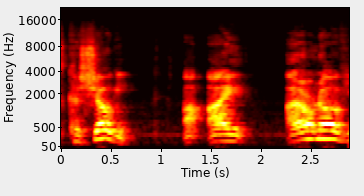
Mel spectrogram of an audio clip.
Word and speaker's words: Khashoggi: idiot you are so I got the guys name wrong it's Khashoggi I I don't know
